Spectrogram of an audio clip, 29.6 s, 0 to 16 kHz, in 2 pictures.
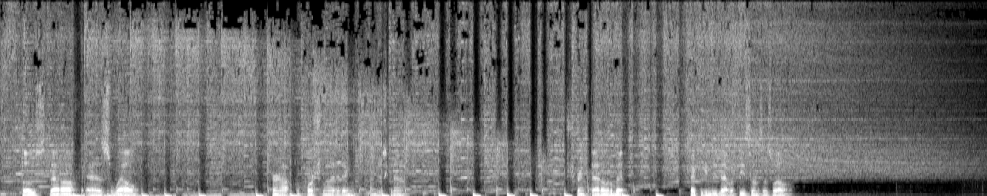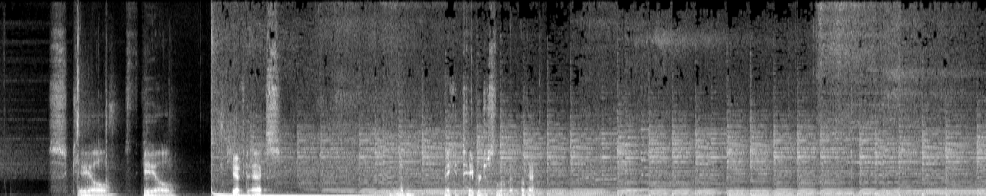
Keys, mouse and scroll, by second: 0.0 ctrl+f, 1.1 middle click, 2.2 middle click, 2.6 s, 3.7 ctrl+z, 4.3 o, 4.8 s, 8.7-9.4 scroll up 2, 8.8 middle click, 9.4 middle click, 9.9 3, 10.3 click, 11.5 click, 13.6 middle click, 14.4 s, 16.2 ctrl+z, 16.9 s, 20.5 s, 22.4 middle click, 23.6 middle click, 24.4 ctrl+z, 25.2 s, 28.0 middle click, 28.4 middle click, 29.0 middle click.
